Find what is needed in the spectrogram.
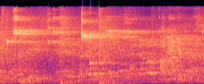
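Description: Basketball game in play: a ball bouncing on the hardwood court, short high sneaker squeaks, and players' voices.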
